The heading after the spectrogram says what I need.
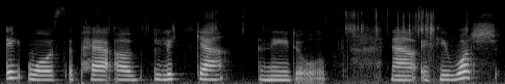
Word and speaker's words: Lykke: And by the way, if you're wondering how to pronounce it, it's Lykke. Lykke. It's the Norwegian word for happiness, and people are really struggling to pronounce this correctly.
